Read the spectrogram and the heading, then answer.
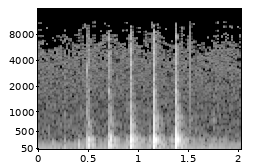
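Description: Five firm knocks on a door in a quick, even rhythm, each a dull thud with a sharp edge, fairly loud, followed by a brief higher click.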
